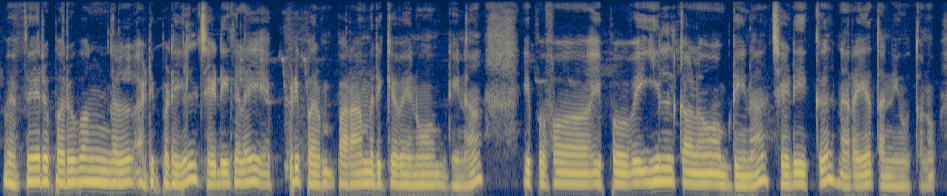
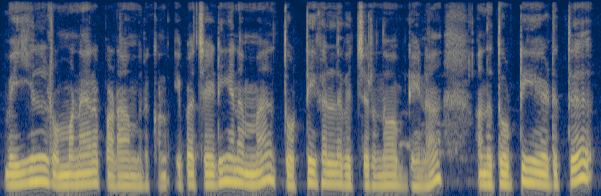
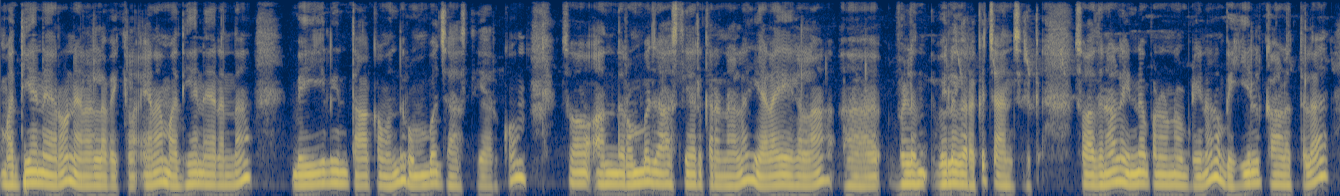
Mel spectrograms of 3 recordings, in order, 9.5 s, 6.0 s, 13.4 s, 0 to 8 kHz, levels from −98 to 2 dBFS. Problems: none marked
